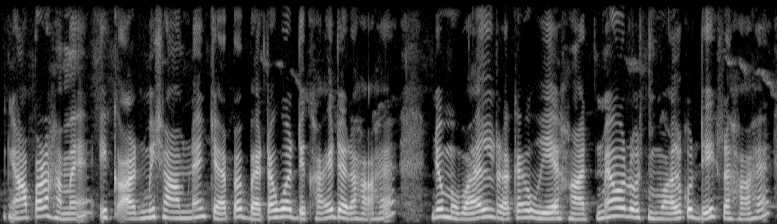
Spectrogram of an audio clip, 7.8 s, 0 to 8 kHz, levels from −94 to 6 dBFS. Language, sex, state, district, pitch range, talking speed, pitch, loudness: Hindi, female, Rajasthan, Nagaur, 205-265 Hz, 215 wpm, 230 Hz, -16 LUFS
